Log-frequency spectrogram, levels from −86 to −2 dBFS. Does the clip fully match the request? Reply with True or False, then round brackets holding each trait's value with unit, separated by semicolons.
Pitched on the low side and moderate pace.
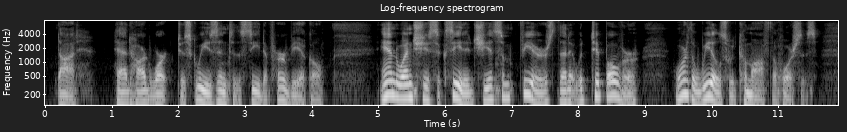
True (130 Hz; 165 wpm)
